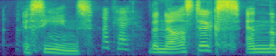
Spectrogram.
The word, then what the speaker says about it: Essenes: what do you think how's it spelled essenes like a no e scenes essenes okay the gnostics and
